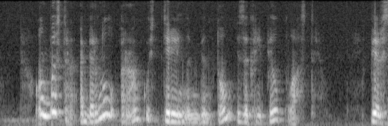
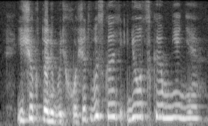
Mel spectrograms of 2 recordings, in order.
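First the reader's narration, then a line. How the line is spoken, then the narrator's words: Barked. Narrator (Russian): рявкнул Тео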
